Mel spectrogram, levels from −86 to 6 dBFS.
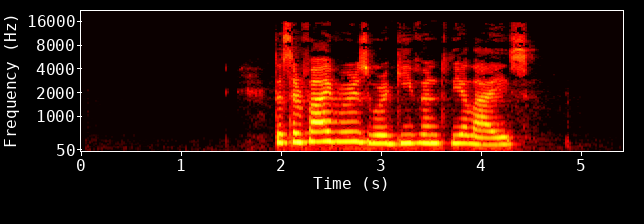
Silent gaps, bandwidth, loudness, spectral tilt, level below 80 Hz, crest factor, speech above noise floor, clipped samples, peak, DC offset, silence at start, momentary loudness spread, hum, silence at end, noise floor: none; 16 kHz; -17 LUFS; -4 dB/octave; -58 dBFS; 18 dB; 62 dB; under 0.1%; -2 dBFS; under 0.1%; 1.95 s; 10 LU; none; 1 s; -78 dBFS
